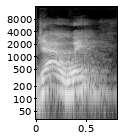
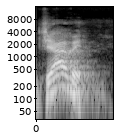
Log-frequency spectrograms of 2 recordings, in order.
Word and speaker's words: Yahweh: La letra Bab en el hebreo antiguo era Wap. Por eso algunos pronuncian Yahweh y otros dicen Yahvé o Yahvé, y que ahora es Bab. Por eso es Yahweh o Yahvé, según como lo estén nombrando.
